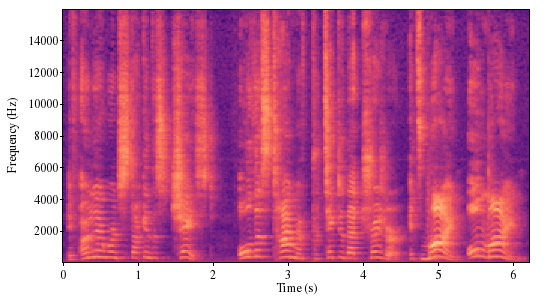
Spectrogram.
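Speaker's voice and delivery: lightly acted, swelling into a possessive claim; lightly voiced possessive castaway. Gaimon laments the treasure out of his reach, possessive.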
